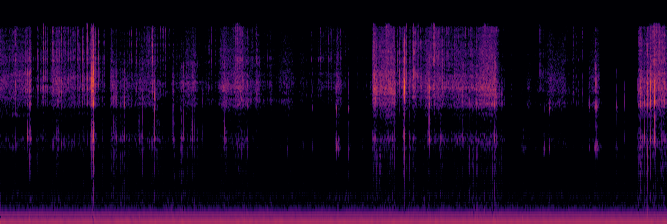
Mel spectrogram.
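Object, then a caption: Leather maraca. Fingernails scratch across a hollow black leather maraca held in the hand, making quiet, dry, bright rasping and crinkling scrapes in irregular bursts, with a few sharper scratches. A steady low hum runs underneath throughout.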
